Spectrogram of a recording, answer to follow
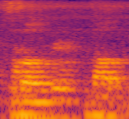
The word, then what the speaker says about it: Vogler: From there, I wandered the streets of, I don't know how to pronounce the city. It's Vogler, it's like Vogler.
